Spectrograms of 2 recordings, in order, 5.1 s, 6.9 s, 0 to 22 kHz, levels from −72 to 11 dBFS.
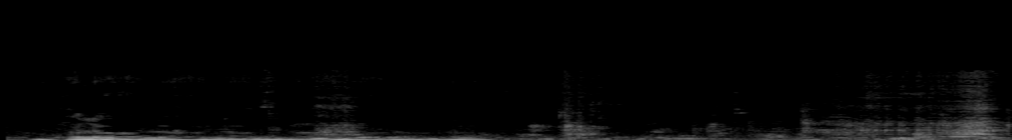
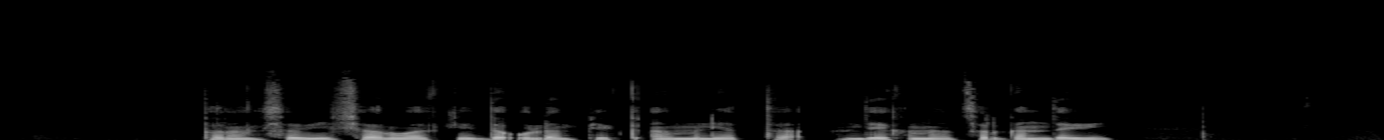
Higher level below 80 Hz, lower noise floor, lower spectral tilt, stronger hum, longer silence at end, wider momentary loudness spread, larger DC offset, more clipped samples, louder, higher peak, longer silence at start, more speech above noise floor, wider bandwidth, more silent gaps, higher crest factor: first, -52 dBFS vs -66 dBFS; second, -49 dBFS vs -72 dBFS; about the same, -8 dB/octave vs -8 dB/octave; neither; second, 0 s vs 1.35 s; first, 22 LU vs 8 LU; neither; neither; second, -30 LUFS vs -21 LUFS; second, -12 dBFS vs -2 dBFS; second, 0.05 s vs 1.05 s; second, 21 dB vs 52 dB; first, 11 kHz vs 9.6 kHz; neither; about the same, 18 dB vs 20 dB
